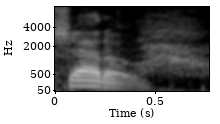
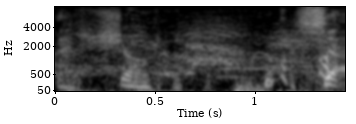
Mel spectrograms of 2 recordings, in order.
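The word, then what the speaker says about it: Chouteau: No, I call it Shadow. Shoto. Like you shadow. That's Shoto, man. It's no, it's not shadow. You're saying shadow.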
